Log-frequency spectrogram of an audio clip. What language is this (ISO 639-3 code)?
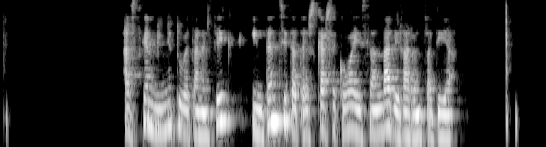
eus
